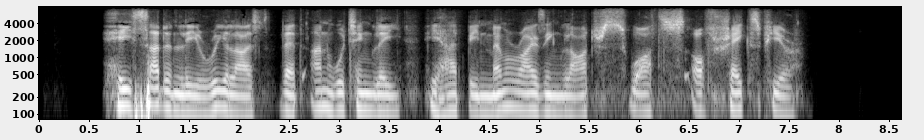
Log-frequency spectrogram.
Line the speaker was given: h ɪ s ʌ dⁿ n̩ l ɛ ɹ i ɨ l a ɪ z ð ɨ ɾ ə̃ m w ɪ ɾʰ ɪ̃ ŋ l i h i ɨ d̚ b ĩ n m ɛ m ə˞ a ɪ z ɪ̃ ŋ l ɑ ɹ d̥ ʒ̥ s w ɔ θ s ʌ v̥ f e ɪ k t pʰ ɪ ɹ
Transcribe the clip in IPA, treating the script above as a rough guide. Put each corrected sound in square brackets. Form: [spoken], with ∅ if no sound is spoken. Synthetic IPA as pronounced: h [i] s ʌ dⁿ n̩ l [i] ɹ i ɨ l a ɪ z ð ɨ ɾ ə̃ [n] w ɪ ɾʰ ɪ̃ ŋ l i h i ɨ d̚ b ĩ n m ɛ m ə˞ a ɪ z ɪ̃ ŋ l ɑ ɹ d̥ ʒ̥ s w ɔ θ s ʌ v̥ [ʃ] e ɪ k [s] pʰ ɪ ɹ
